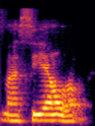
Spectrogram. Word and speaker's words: Masiello: legacy podcast I have with me today Chris maciello Chris did I pronounce it correctly you did well it's great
